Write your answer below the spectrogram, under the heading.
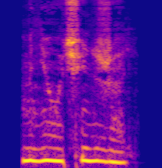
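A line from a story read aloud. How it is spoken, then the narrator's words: Whispered. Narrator (Russian): прошептала Сьюзи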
